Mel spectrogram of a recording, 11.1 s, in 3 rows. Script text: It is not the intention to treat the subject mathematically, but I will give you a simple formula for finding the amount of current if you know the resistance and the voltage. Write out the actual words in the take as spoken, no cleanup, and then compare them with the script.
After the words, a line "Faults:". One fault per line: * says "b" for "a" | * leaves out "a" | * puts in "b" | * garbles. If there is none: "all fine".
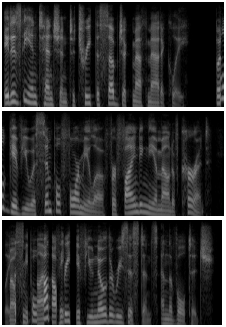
It is the intention to treat the subject mathematically, but will give you a simple formula for finding the amount of current [garbled] if you know the resistance and the voltage.
Faults:
* leaves out "not"
* leaves out "I"
* garbles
